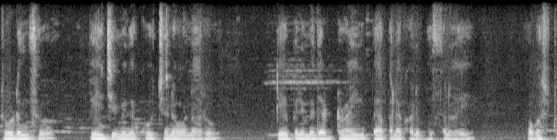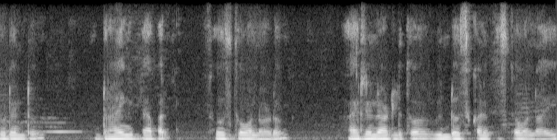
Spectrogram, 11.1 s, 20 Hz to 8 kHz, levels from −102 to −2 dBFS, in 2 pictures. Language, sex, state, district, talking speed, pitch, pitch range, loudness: Telugu, male, Andhra Pradesh, Srikakulam, 130 wpm, 120 Hz, 115-130 Hz, -17 LUFS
